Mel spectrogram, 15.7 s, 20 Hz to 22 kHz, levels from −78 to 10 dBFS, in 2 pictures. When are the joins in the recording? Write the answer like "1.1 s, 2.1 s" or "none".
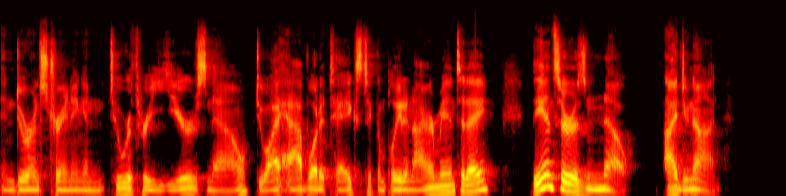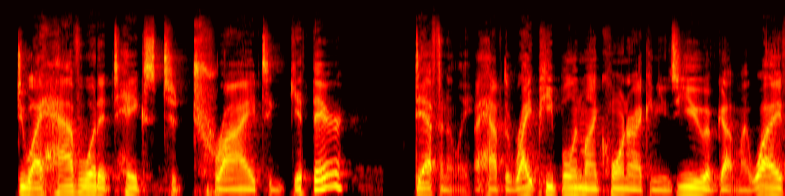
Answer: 1.0 s, 2.5 s, 12.7 s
